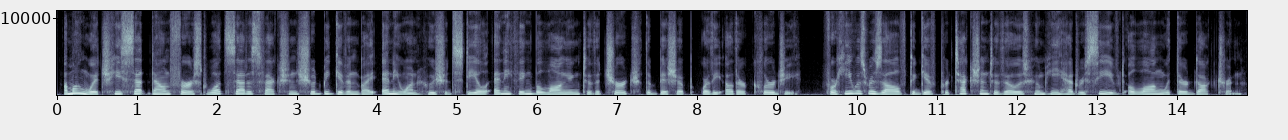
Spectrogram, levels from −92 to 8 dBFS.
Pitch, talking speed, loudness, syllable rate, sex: 195 Hz, 180 wpm, -17 LUFS, 4.9 syllables/s, female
